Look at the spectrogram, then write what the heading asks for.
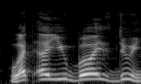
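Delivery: fake, bad German accent, very high pitched. Quoting the German guy in a scene, bad German accent. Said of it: "like Peter Sellers doing German".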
